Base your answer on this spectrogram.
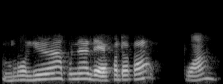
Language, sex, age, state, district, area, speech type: Assamese, female, 30-45, Assam, Sonitpur, urban, conversation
